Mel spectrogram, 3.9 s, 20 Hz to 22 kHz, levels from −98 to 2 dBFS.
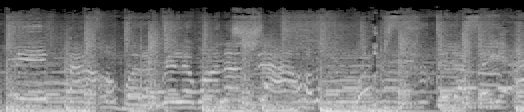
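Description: At 0.72 to 0.75 s and again at 2.78 to 2.83 s there's a corrupt frame decoded: damaged bits got played anyway, so energy lands at wrong frequencies for a couple of frames. Each comes across as a fairly loud chirpy blip.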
